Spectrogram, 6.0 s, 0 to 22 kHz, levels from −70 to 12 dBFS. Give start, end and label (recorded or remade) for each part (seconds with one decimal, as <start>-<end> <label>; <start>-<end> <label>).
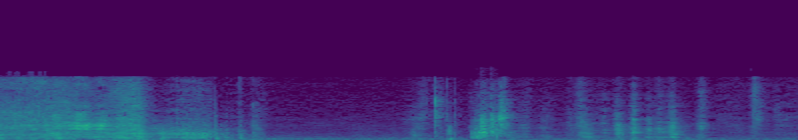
0.0-1.3 remade; 1.3-1.9 recorded; 1.9-3.2 remade; 3.2-3.8 recorded; 3.8-6.0 remade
